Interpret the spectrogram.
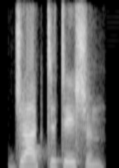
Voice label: "Jactitation", Indian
